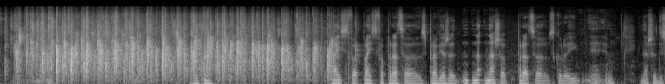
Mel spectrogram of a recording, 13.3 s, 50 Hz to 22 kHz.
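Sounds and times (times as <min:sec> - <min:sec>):
audience applause for an event production crew: 0:00.0 - 0:07.2
speech: 0:03.9 - 0:04.3, 0:06.6 - 0:13.3.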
